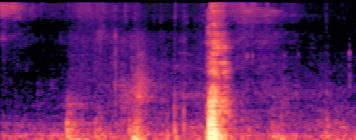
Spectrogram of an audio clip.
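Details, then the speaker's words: Dog Luna with cough, owner suspects kennel cough possibly caught at daycare: a few short, low coughing efforts, one sharp and loud, in a quiet room. Vet later found the trachea unremarkable. "สวัสดีค่ะวันนี้พามาดูน้องหมาที่บ้านที่สงสัยว่าเป็น Kennel Cough น่าจะติดมาจาก Daycare"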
